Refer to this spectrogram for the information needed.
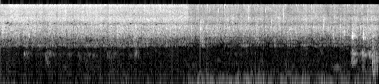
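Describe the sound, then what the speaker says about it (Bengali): Steady, loud sizzling of onions frying in a pan, a continuous hiss with faint stirring scrapes toward the end. "পেঁয়াজটা হালকা করে ভেজে নেব।"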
